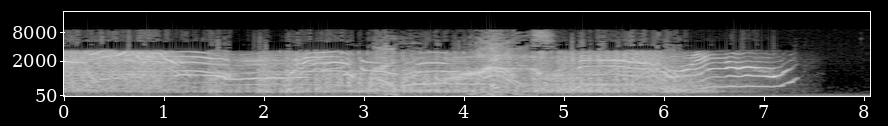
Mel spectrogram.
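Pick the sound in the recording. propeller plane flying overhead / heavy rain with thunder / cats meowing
cats meowing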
